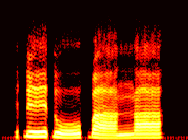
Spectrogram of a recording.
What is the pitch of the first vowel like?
high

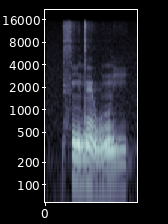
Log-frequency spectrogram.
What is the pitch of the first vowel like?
high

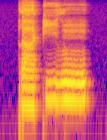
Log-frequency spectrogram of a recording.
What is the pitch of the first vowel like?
low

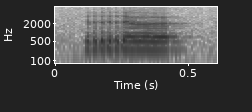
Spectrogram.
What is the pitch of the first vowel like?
low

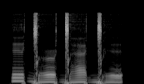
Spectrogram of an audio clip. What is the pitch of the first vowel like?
high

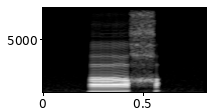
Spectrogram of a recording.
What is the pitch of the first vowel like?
rising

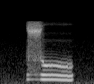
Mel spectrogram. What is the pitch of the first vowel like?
low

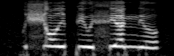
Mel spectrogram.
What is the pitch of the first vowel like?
high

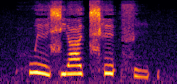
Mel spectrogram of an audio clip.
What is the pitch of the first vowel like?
falling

